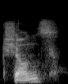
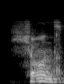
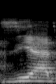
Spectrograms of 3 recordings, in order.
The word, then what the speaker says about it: ksiądz: It's pronounced ksiądz. Shons. Oh my God. Till now I was like Yeah. Ziad, but something else.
